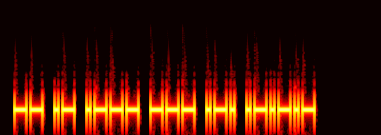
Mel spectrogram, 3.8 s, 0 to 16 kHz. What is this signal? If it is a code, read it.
Morse code, heard as a keyed tone, about 30 wpm, 700 Hz. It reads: MAJOR.
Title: Sentences from Top 1000 Words - Review Part 4 - 30wpm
